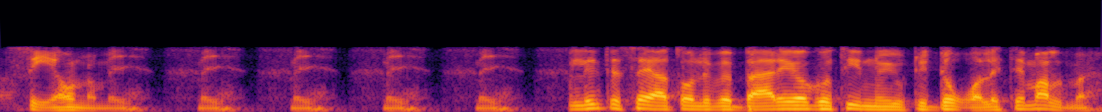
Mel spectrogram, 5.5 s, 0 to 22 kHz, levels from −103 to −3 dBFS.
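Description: After "se honom i", from 0.99 to 2.85 s, a 0.46 s fragment repeats four times back to back: a broken-record loop. The stream likely stalled and kept replaying its last held piece, so the speech due there is lost before "inte säga att". Nothing above 4 kHz comes through, which fits the AMR-NB mobile codec at a high rate.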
